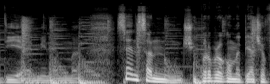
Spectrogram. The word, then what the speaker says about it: Eminem: Nel 1996 ha pubblicato da solista il disco Infinite per la prima volta con lo pseudonimo Eminem, che è in pratica la pronuncia del suo precedente nome d'arte, appunto M&M.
